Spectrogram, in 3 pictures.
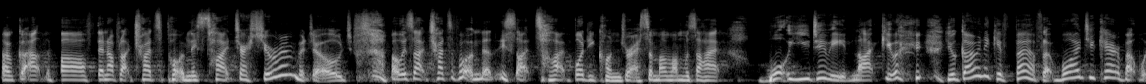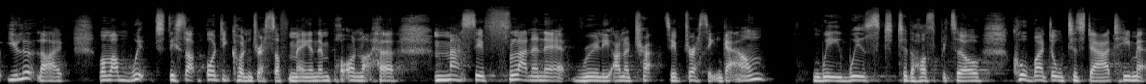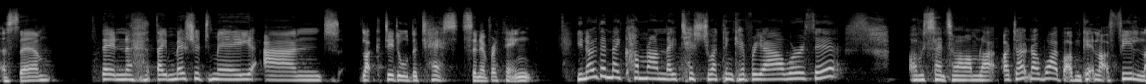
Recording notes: Recorded live at The Baby Show with Lidl GB.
